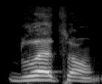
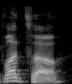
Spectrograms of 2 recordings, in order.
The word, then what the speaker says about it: Bledsoe: Please welcome to the Awkwardly Awesome stage, as it were, Deb Workman and Bledsoe. How do you say your last name? Oh, you did great, Bledsoe.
